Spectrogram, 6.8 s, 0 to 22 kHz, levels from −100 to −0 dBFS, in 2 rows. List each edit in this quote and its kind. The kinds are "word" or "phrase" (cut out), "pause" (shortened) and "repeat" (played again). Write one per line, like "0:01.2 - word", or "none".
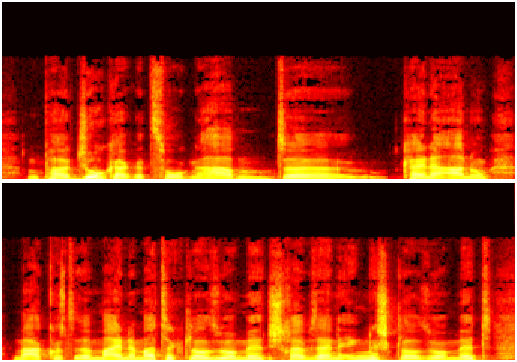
0:01.8 - word
0:02.6 - pause
0:03.8 - word
0:05.2 - phrase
